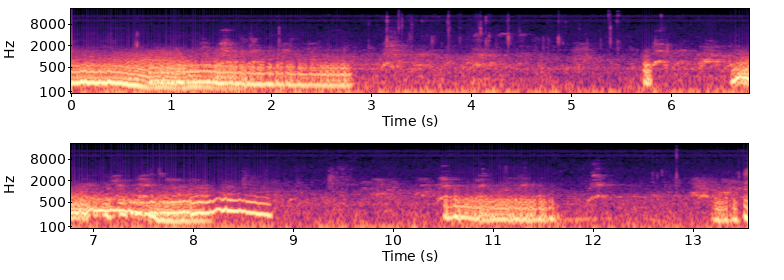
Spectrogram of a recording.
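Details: Hungry stray cat vocalizing while it eats on the street: three long, low, rough moaning growls, each around two seconds, the middle one wavering upward, separated by soft chewing clicks and smacking.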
